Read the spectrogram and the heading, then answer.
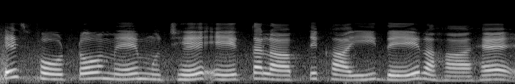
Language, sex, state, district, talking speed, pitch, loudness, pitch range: Hindi, female, Madhya Pradesh, Katni, 115 wpm, 235 Hz, -17 LUFS, 220-260 Hz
